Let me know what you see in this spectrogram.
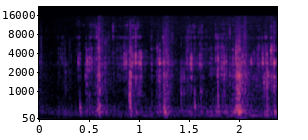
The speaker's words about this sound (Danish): Men jeg kan ikke finde det beroligende i det. Det lyder som en hest, der tykker en gulerod.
